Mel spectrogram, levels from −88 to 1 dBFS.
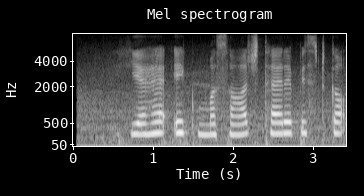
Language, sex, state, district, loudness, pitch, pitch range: Hindi, female, Haryana, Rohtak, -14 LUFS, 260 Hz, 245-270 Hz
